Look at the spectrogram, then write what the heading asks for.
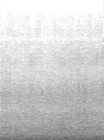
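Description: Steady, dense wind and surf roar at a sea beach behind Koyla Dungar near Porbandar, a continuous loud wash with no voices.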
